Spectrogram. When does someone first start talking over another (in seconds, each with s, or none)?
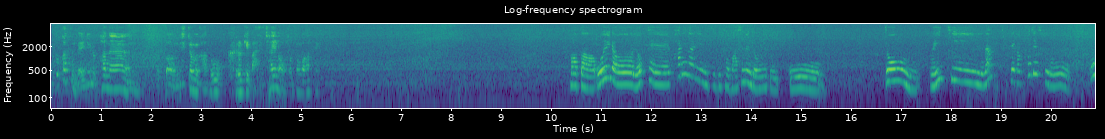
none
